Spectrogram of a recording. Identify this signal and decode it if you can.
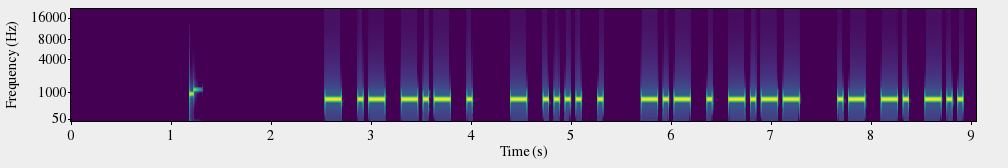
Morse code, heard as a keyed tone, about 22 wpm, 700 Hz. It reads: TAKE THE KEY AND
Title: Sentences from Top 1000 Words - Review Part 4 - 22wpm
